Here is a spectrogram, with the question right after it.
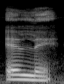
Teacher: so that tongue is right under my front teeth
